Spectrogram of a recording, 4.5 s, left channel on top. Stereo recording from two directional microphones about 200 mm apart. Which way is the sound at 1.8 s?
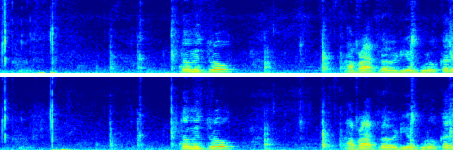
15° right (ahead or behind).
